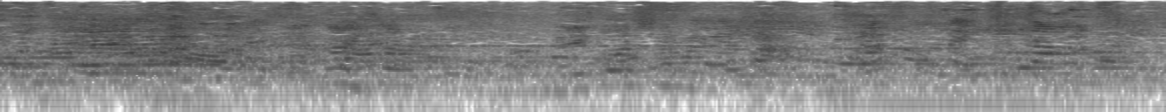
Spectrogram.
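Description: Many children's voices chattering and calling out at once, overlapping without a break.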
